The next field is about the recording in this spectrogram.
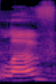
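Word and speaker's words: LOVB: we we started uh League one volleyball we pronounce it love kind of the acronym you get used to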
